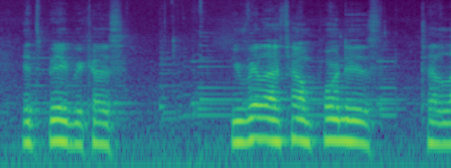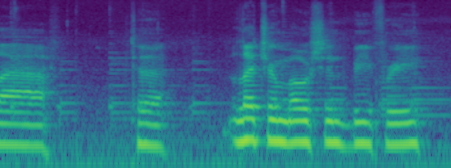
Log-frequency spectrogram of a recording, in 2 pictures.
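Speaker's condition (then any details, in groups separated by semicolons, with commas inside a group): ALS; speech affected within last year, voice loss expected, voice banked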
